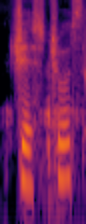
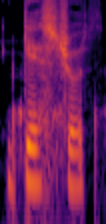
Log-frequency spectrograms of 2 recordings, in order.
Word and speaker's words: gestures: first get it clear the pronunciation is always gestures and not guestures many people have the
